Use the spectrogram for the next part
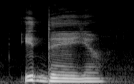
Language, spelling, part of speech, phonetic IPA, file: Ukrainian, ідея, noun, [iˈdɛjɐ], Uk-ідея.ogg
- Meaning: idea, notion, concept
